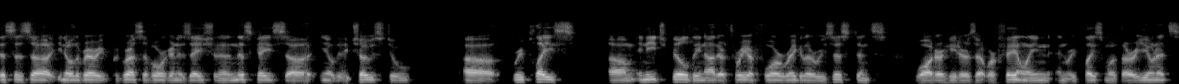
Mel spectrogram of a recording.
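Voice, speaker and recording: A man's fairly low voice in monotone, flat intonation at a fairly quick pace, with a dry, close sound, no echo and a quiet background. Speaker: manufacturer representative. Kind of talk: presentation. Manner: fast; halting, many fillers.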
